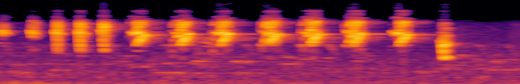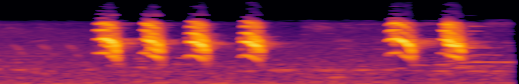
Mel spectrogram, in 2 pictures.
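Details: Long-tailed shrike giving a quick series of about ten sharp high notes, then, after a pause, groups of loud downslurred whistles.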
